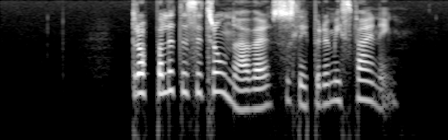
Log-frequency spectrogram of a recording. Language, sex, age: Swedish, female, 19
